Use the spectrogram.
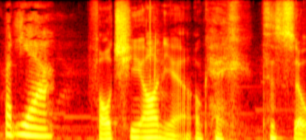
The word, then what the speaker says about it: Falchion: The way they pronounce it, it's Falchion, but yeah. Falchion, yeah, okay.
